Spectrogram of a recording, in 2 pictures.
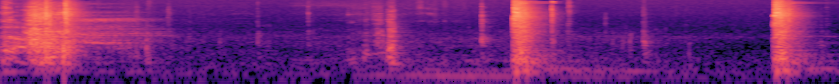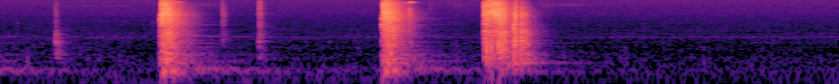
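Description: Hammer striking a steel punch, about six sharp metallic taps a second or two apart with a few lighter ones between. The blows tighten a loose piece on a Linkert carburetor's float assembly.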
